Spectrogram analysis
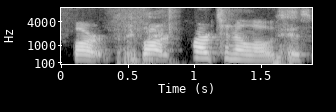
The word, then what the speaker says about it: Bartonellosis: How was that pronounced? Bartonellosis, but we just say Bartonella, however you want to.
